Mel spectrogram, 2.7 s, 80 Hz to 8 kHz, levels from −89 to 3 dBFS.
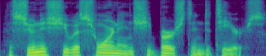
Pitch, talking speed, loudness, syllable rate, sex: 95 Hz, 245 wpm, -17 LUFS, 4.8 syllables/s, male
